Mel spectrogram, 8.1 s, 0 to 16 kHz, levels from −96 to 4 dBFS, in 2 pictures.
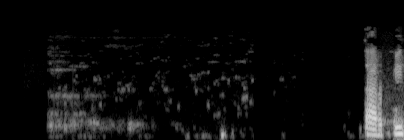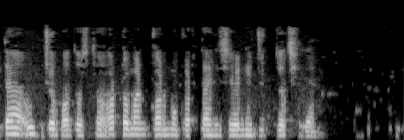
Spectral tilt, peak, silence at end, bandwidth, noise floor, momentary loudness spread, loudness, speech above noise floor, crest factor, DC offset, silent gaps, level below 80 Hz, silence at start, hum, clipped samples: -7 dB/octave; -2 dBFS; 0.85 s; 7.8 kHz; under -90 dBFS; 12 LU; -19 LUFS; over 72 dB; 20 dB; under 0.1%; none; -60 dBFS; 2.2 s; none; under 0.1%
